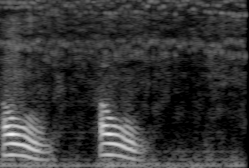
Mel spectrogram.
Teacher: और जब ऊ साउंड होगा औ तो बिल्कुल लिप्स की जो पोजीशन है वो राउंड हो जाएगी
